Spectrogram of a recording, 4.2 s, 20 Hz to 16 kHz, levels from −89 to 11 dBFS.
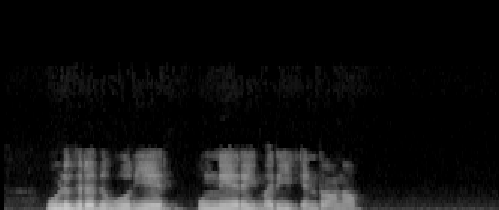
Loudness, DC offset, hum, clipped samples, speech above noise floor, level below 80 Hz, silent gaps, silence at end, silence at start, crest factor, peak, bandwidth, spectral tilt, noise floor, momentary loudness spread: -22 LUFS; under 0.1%; none; under 0.1%; 45 dB; -58 dBFS; none; 1.15 s; 0.4 s; 16 dB; -6 dBFS; 4.9 kHz; -10 dB/octave; -66 dBFS; 13 LU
